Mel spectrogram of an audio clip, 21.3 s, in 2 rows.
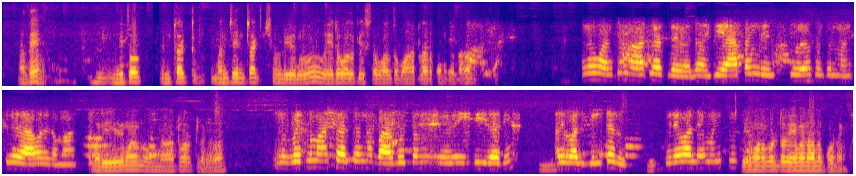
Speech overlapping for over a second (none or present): none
